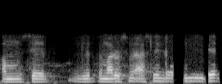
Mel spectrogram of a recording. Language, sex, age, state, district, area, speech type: Hindi, male, 18-30, Uttar Pradesh, Mau, rural, conversation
